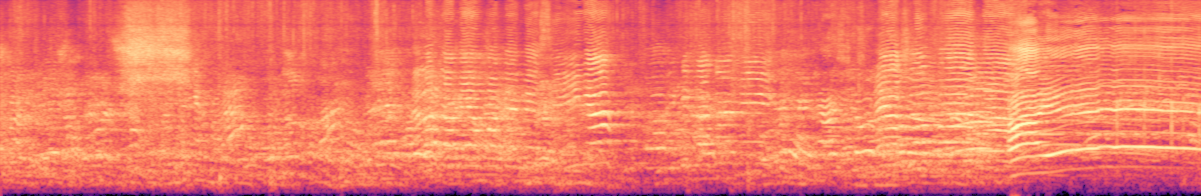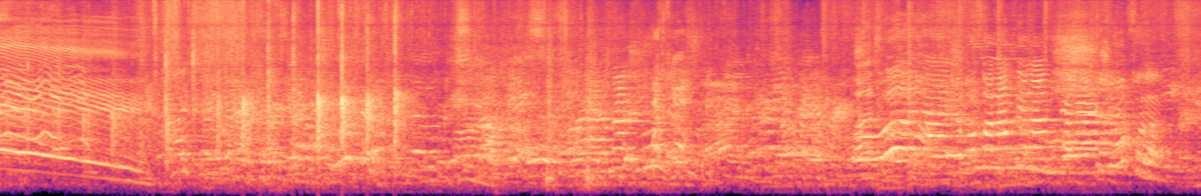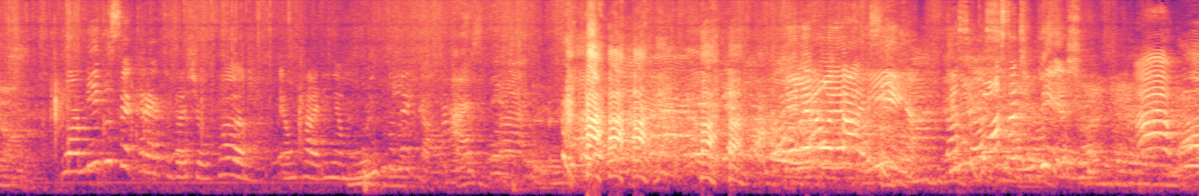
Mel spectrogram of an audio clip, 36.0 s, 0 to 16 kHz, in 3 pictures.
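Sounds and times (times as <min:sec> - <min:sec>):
people talking at once: 0:00.0 - 0:11.2, 0:12.0 - 0:36.0.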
